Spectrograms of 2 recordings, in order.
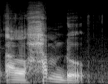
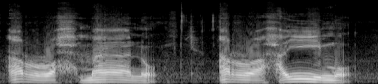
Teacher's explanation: Alif Lam Qomariah saat dibaca huruf lam nya masih jelas sedangkan alif lam syamsiah saat dibaca huruf lam nya hilang seolah-olah hilang atau tidak terdengar tulisannya tetap ada tapi ketika dibaca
